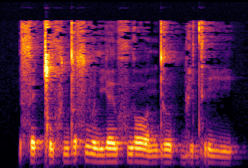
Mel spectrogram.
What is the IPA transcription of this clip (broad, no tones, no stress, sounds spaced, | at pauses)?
s ɛ ǀ ʊ xʷ n d ɔ s v ʊ l j ɛː xʷ j ɔː n d ʊː p b i d r iː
